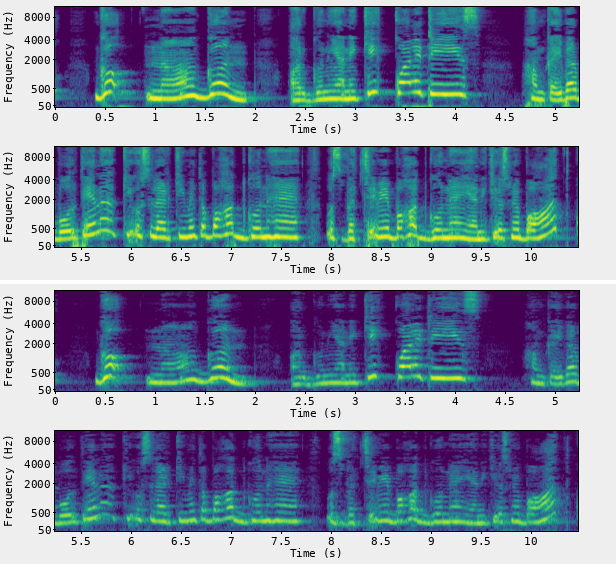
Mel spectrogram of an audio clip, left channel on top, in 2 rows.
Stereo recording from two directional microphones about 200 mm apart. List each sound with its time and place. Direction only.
0.5 s speech: 45° left (ahead or behind)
